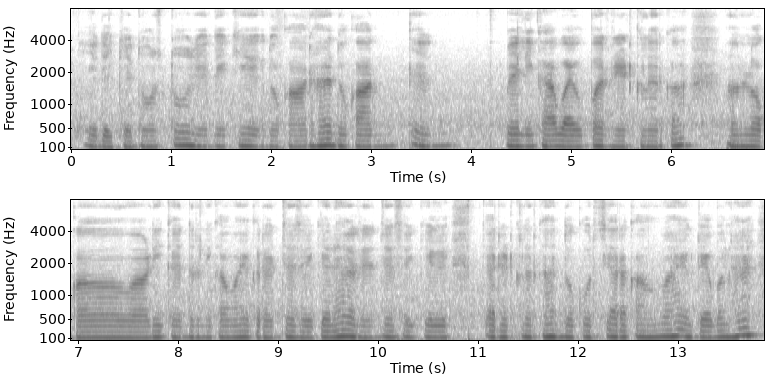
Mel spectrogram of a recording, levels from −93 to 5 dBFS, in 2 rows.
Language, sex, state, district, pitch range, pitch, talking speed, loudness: Hindi, male, Chhattisgarh, Balrampur, 120-130 Hz, 125 Hz, 170 wpm, -42 LUFS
